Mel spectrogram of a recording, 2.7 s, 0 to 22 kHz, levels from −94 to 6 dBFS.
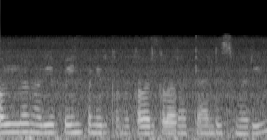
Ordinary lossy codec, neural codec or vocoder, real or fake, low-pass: none; none; real; none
